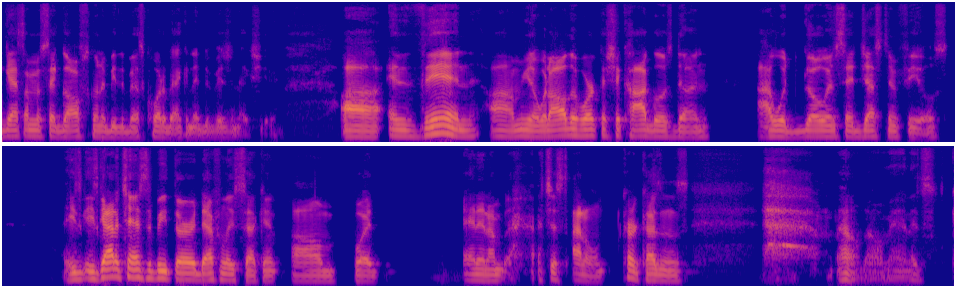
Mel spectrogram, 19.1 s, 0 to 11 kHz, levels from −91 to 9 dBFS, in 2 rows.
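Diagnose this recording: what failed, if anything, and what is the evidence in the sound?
Nothing failed; no faults heard.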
